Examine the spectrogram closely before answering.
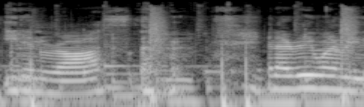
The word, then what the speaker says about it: Eden Ross: I said her name wrong in my last book video, but it's Eden Ross.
